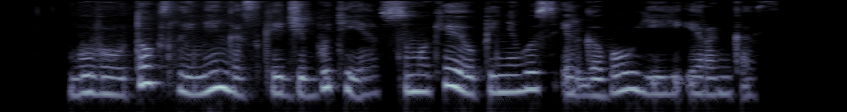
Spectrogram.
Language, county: Lithuanian, Telšiai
